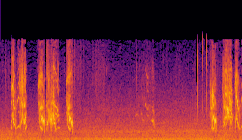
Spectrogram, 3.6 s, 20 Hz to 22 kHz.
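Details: Sparrows gathering at food at a Tenmangu shrine on 22 January 2018, in winter. Short bright chirps arrive in three quick clusters at the start, then a pause with a faint call, then another burst of overlapping chirps near the end.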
